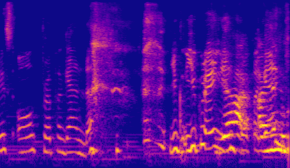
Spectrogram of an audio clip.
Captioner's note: chuckles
